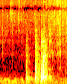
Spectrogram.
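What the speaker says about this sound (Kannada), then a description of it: "ಅದಾದಮೇಲೆ ಕಟ್ಟಾಗಿರುವಂಥ ಈರುಳ್ಳಿ ಮತ್ತು ಹಸಿಮೆಣ್ಸಿನ್ಕಾಯಿ ಹಾಕ್ಕೊಳ್ಳಿ" Chopped onion and green chili hit hot oil in a pan, giving a rising sizzle with a few short bursts of stirring, close and moderately quiet.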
